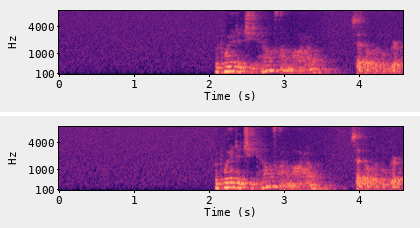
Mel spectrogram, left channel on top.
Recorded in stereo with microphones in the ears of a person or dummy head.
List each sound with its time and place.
2.1 s a man speaking: 80° right, 4.5 m; by 4.5 s 55° right (ahead or behind), 3 m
